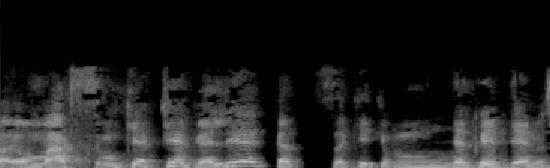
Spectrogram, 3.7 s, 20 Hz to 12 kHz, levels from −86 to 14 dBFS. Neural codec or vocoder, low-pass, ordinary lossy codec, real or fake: none; 7.2 kHz; MP3, 32 kbps; real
